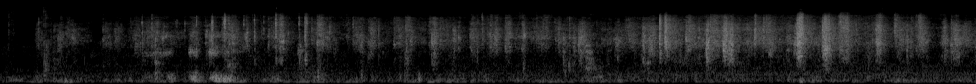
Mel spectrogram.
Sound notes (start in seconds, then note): 3.4 footsteps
